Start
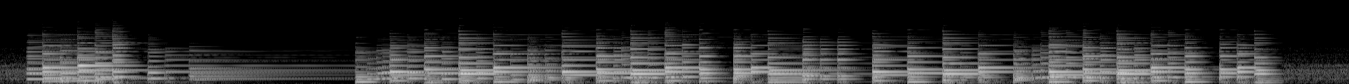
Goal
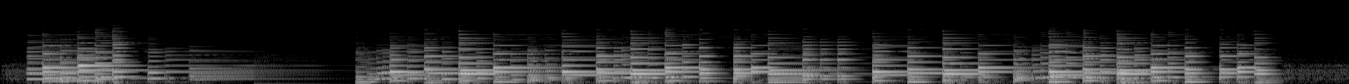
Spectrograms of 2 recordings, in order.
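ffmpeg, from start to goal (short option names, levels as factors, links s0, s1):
-filter_complex "[0:a]asettb=1/sr,asplit=3[s0][s1][s2];[s0]atrim=end=2.544[s3];[s1]atrim=start=2.54:end=3.71,asetpts=PTS-STARTPTS,afade=t=in:d=0.004:c=qsin,afade=t=out:st=1.166:d=0.004:c=qsin,aeval=exprs='if(lt(val(0),0),0.251*val(0),val(0))':c=same[s4];[s2]atrim=start=3.706[s5];[s3][s4]acrossfade=d=0.004:c1=hsin:c2=qsin[s6];[s6][s5]acrossfade=d=0.004:c1=qsin:c2=hsin,agate=range=0.0224:threshold=0.00631:ratio=3:detection=peak,volume=0.631"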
